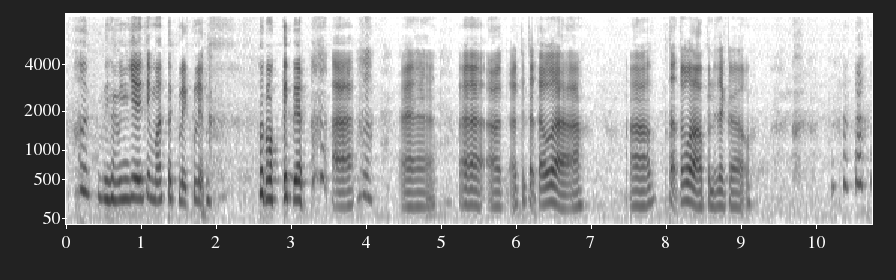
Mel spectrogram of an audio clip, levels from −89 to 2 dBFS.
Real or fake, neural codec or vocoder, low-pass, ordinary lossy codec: fake; codec, 16 kHz, 4 kbps, FunCodec, trained on Chinese and English, 50 frames a second; none; none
